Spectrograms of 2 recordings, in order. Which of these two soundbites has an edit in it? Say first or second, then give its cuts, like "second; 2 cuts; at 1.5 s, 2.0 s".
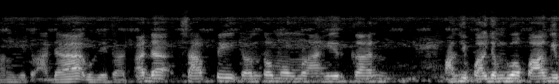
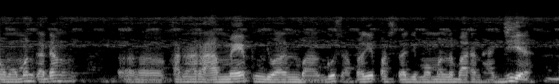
first; 1 cut; at 1.2 s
